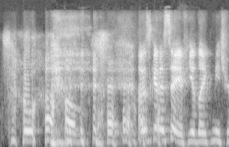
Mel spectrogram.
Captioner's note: laughs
